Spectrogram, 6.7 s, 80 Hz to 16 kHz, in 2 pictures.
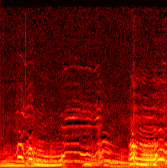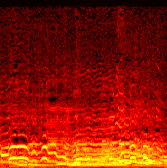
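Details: Rescued wolves with some dog ancestry at a sanctuary in February 2013 howling together: a few rising, wavering howls, then a dense chorus of overlapping howls with yips and warbling tones.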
